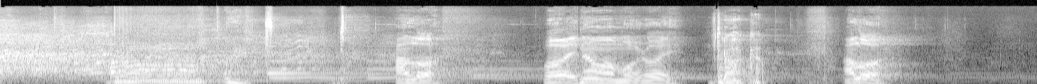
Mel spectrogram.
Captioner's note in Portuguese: vibração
